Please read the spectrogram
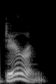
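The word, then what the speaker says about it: Daeron: Uh, I'll say, uh, his name is spelled strange, but it is pronounced normal. It is Darren.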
